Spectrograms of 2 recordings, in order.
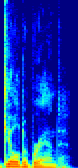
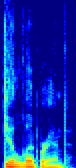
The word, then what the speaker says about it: Gillibrand: this and subject this article I'm trying to pronounce her name I think it's it's Kirsten gildebrand uh gildebrand yeah yeah it's Gila brand she's been working on this for a decade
